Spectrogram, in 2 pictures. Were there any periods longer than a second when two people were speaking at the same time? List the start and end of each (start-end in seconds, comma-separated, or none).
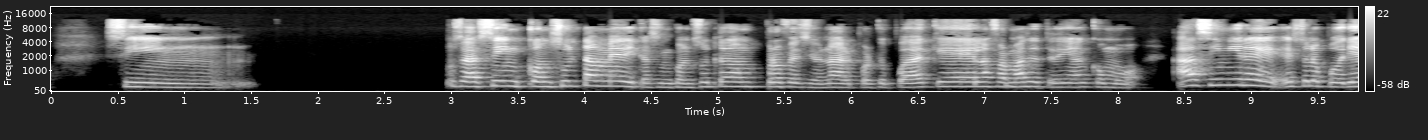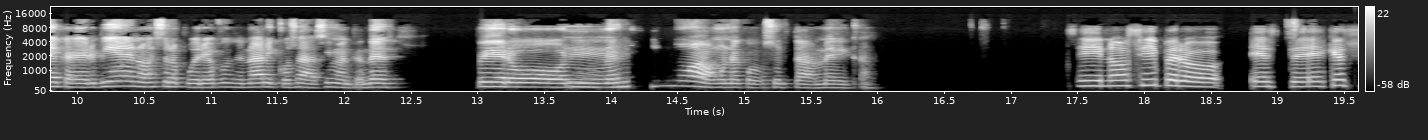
none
